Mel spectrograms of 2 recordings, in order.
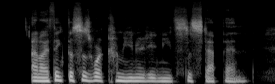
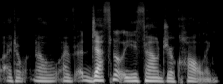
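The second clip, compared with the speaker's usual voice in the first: ordinary talk, nothing marked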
